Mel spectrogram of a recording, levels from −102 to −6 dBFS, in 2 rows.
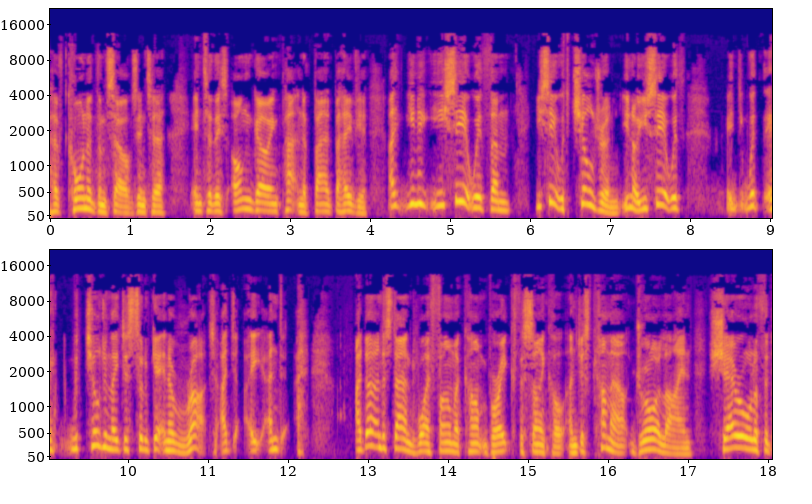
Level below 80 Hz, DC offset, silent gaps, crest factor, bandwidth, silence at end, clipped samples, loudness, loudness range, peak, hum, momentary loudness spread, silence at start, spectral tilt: -56 dBFS; under 0.1%; none; 14 dB; 13.5 kHz; 0 s; under 0.1%; -19 LUFS; 3 LU; -4 dBFS; none; 8 LU; 0 s; -4.5 dB/octave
